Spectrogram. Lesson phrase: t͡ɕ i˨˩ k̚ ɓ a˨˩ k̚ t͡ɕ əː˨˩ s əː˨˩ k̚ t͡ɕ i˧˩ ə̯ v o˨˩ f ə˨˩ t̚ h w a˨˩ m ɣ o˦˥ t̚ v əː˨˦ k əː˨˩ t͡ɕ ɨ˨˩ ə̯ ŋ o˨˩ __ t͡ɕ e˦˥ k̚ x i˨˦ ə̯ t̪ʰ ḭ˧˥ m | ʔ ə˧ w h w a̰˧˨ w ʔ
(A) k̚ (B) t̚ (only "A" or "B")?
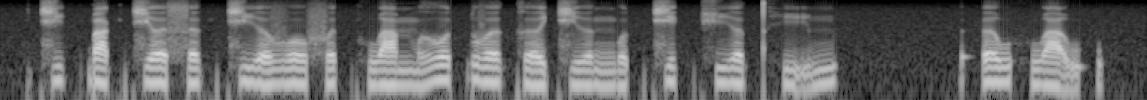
B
